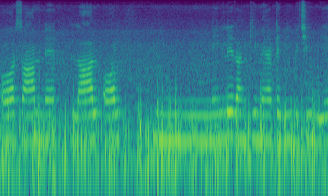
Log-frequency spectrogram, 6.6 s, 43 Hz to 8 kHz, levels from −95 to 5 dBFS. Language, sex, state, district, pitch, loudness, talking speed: Hindi, male, Chhattisgarh, Bilaspur, 180 Hz, -21 LUFS, 130 wpm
